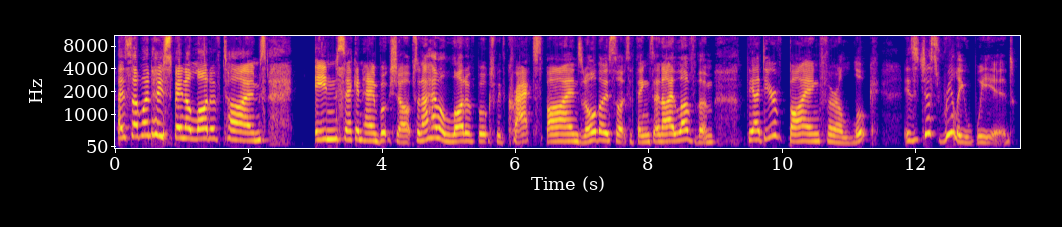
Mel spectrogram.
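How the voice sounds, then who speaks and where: A woman hosting a podcast, asking curious questions in a relaxed, amused way. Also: fairly high pitch, a little slow. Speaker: podcast host interviewer. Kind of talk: casual interview questions.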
